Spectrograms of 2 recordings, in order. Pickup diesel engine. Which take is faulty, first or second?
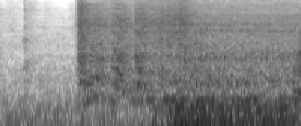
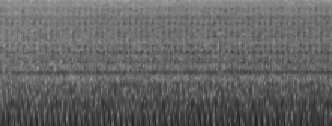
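first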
